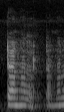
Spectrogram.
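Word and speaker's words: tunnel: से अधिक लेटर हैं तो इस ई का उच्चारण क्या होगा, अ होगा। तो इसको हम क्या पढ़ेंगे, टनल में सुरंग।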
